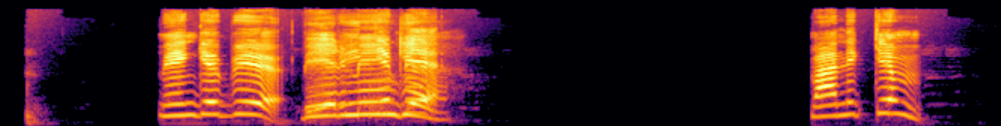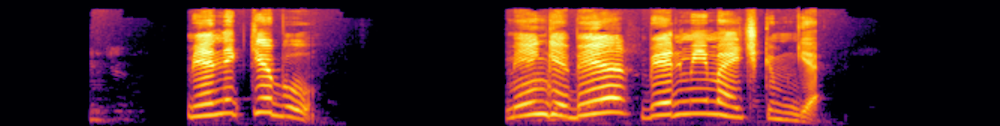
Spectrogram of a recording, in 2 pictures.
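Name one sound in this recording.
A young girl speaks in short, lively bursts nearby.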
